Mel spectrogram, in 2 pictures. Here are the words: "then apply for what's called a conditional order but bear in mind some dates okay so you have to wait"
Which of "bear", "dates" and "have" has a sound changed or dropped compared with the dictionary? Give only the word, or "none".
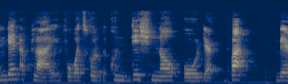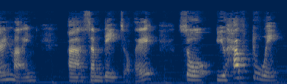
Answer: have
